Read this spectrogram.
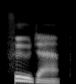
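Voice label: "food app", English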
